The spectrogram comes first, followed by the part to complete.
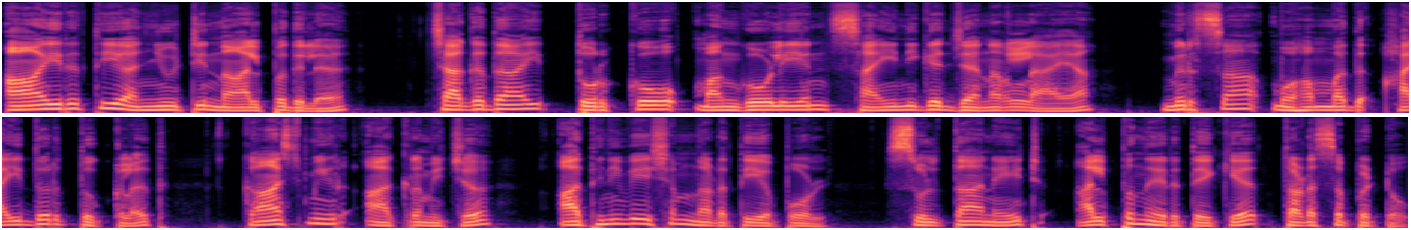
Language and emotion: Malayalam, neutral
